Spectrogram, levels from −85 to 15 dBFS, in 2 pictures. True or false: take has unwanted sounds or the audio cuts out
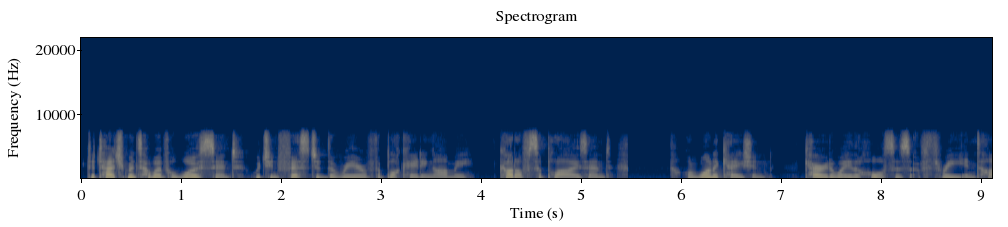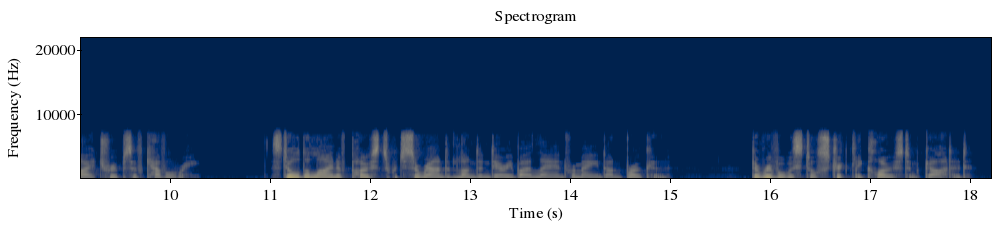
false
